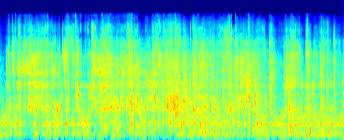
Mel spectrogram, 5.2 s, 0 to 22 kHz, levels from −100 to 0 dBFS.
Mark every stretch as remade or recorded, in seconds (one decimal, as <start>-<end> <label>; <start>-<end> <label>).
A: 0.0-5.2 recorded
